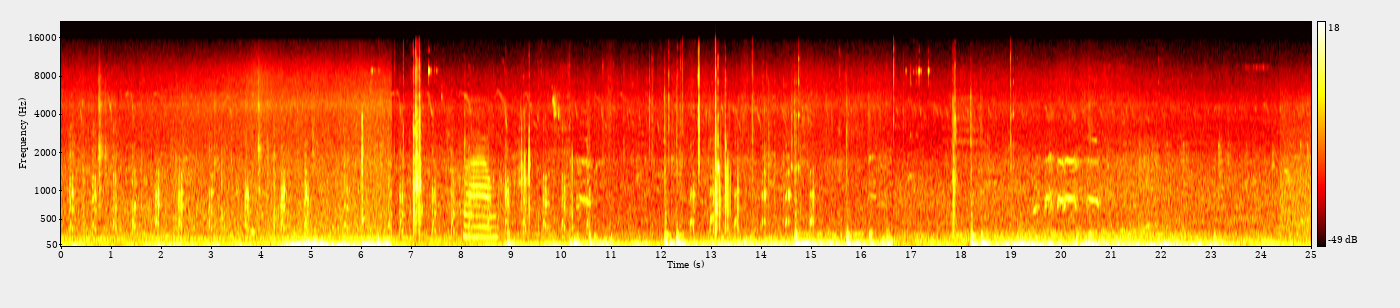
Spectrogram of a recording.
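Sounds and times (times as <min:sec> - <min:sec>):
chickens clucking: 0:00.0 - 0:25.0
wind rumbling on microphone: 0:00.0 - 0:25.0
crab shells clicking: 0:11.2 - 0:16.1.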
